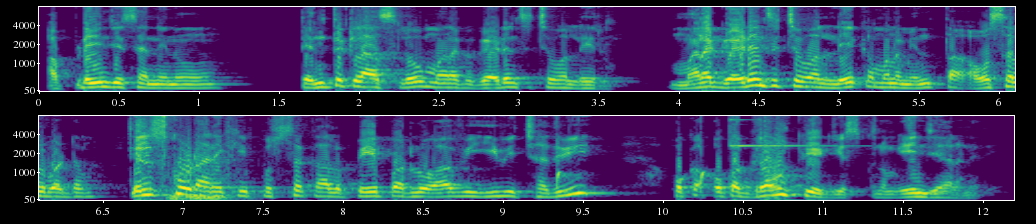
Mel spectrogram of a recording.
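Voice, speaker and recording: A man who works as an advocate shares his life story during an interview, speaking with a fairly high pitch. He sounds earnest and brisk and slips English words into his speech.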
